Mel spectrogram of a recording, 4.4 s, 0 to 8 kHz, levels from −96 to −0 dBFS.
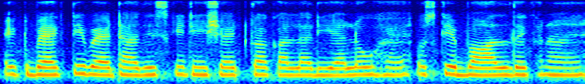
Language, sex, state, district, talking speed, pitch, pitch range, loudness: Hindi, female, Chhattisgarh, Raigarh, 220 wpm, 225 Hz, 220-230 Hz, -28 LUFS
